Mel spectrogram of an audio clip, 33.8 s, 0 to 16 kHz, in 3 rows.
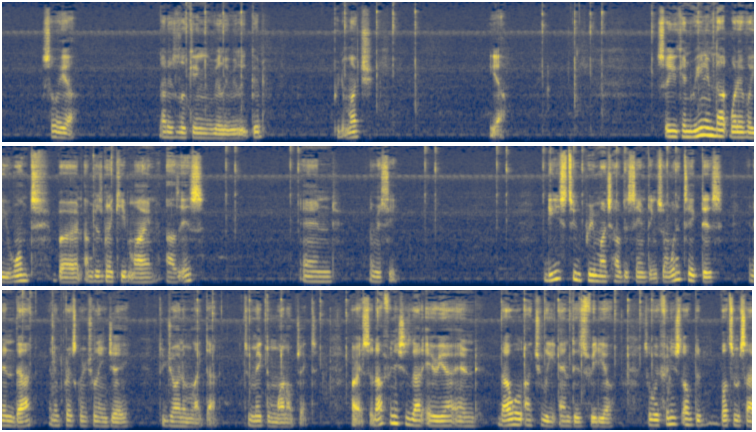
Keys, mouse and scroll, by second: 5.7-6.1 scroll up 2, 8.8 scroll down 2, 10.3-10.9 scroll up 2, 11.7-12.5 scroll up 2, 12.5 scroll up 1, 12.8-13.1 scroll down 2, 13.5-14.7 scroll up 2, 14.7-15.2 scroll up 1, 15.2 right click, 16.1 right click, 18.1 right click, 19.3 right click, 20.4 right click, 21.1-22.6 right drag, 23.4 shift+right click, 24.7 ctrl+j, 25.6 scroll down 2, 26.0-33.8 middle drag, 26.3 a, 26.6 scroll down 1, 28.0 scroll down 1, 30.6-30.9 scroll up 2.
